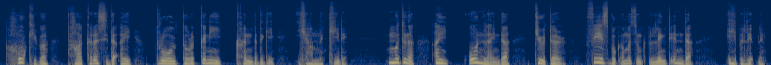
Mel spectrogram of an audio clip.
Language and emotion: Manipuri, fearful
